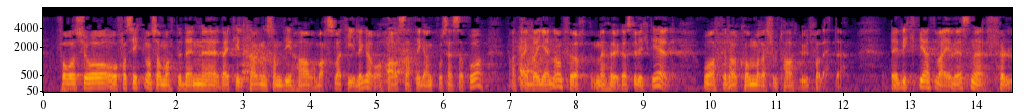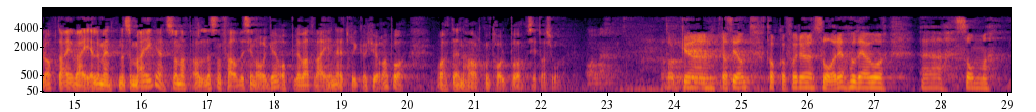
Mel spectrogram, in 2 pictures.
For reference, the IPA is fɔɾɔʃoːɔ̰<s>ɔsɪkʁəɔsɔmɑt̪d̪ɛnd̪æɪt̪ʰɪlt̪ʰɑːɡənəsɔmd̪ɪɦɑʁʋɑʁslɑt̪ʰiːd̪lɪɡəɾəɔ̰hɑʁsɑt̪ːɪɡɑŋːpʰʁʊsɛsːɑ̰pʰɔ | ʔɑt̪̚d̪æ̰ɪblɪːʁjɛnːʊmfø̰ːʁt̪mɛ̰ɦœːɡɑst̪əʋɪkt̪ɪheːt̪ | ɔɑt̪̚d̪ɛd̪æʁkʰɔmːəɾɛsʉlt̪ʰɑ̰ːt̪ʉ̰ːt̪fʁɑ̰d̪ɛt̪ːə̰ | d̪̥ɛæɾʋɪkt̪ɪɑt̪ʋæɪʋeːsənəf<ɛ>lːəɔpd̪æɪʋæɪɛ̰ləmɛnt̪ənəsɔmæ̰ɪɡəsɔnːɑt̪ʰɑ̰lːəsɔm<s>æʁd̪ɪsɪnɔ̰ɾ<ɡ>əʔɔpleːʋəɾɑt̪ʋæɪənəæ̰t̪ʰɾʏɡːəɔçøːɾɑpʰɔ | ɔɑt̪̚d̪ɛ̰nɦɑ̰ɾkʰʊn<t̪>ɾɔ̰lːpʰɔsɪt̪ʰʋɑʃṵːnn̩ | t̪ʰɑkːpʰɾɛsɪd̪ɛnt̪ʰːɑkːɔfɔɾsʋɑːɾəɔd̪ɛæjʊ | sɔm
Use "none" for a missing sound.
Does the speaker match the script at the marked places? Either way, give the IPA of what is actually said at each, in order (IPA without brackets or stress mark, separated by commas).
f, œ, f, ɡ, t̪ʰ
